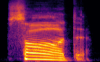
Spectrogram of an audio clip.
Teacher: pour la lettre صاد, c'est comme pour la lettre sin, à la différence qu'on va devoir lever l'arrière de la langue pour donner à la lettre un son grave. Car le fait de lever l'arrière de la langue fait partie des caractéristiques des lettres qui émettent un son grave.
